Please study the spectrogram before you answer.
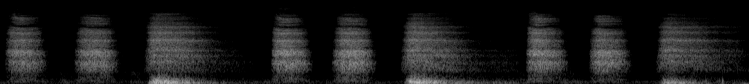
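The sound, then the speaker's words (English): Rhythmic breathwork breathing, in three repeating rounds of two short, airy breaths followed by a longer, fuller breath with a low rumble. Clear and steady, with no talking. “just focus on the sounds of your breath. Feeling the breath move throughout your body”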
